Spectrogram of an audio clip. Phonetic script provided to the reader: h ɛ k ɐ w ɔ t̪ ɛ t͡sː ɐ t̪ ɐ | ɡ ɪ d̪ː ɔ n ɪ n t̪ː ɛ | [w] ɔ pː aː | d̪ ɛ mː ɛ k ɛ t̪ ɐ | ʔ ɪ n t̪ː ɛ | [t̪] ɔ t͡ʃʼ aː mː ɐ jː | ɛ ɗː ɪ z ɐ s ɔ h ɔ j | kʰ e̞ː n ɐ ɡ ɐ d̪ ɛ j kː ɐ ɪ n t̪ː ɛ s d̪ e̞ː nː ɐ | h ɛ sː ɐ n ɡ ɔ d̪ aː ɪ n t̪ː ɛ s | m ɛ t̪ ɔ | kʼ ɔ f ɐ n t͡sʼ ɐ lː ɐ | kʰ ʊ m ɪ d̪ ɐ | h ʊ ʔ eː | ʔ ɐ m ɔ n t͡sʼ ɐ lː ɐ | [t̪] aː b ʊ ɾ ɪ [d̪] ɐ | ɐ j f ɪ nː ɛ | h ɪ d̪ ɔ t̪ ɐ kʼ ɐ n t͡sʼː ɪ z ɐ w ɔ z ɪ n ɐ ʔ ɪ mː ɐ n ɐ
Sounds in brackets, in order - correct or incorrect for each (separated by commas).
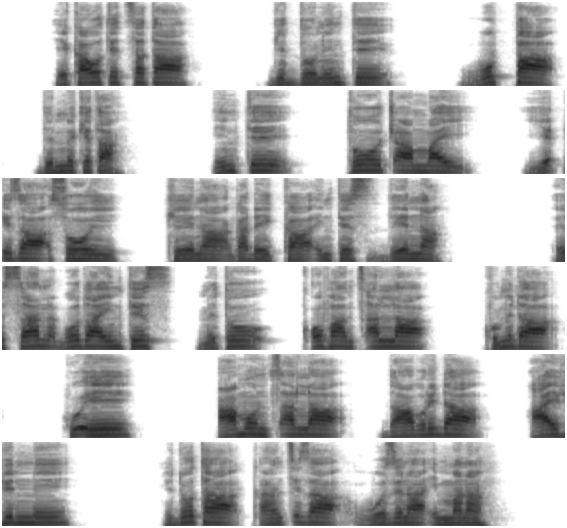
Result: correct, correct, incorrect, correct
